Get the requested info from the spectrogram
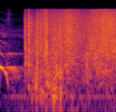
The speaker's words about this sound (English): I'm getting ready to jump in the water into the Lake Brantley pool and do a little swim session. I think it's going to be a little warmer in there.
